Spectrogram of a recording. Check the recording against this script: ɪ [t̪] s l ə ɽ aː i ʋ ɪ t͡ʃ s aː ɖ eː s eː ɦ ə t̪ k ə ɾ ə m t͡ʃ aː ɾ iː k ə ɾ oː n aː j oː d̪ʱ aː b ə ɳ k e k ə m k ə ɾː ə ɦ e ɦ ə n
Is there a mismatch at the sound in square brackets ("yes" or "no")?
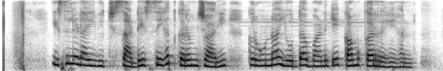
yes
